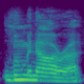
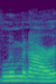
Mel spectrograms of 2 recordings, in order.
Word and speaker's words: Luminara: And Romain, he created Luminara.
